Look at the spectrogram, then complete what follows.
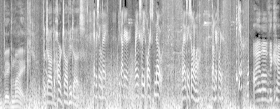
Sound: sped up audio sound effect

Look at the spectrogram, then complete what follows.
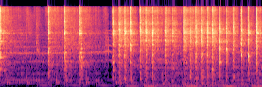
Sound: tapping

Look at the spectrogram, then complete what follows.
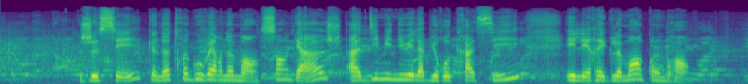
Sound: applause

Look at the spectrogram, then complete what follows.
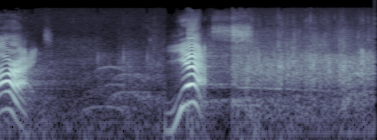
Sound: audience applauding

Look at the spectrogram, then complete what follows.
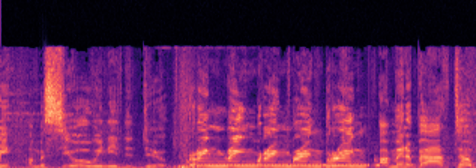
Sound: imitates phone ring

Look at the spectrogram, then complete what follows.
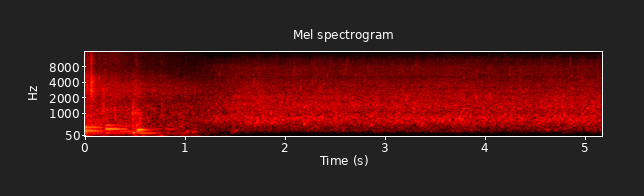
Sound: water gurgling

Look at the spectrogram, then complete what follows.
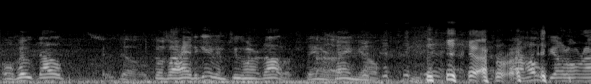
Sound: crowd laughs

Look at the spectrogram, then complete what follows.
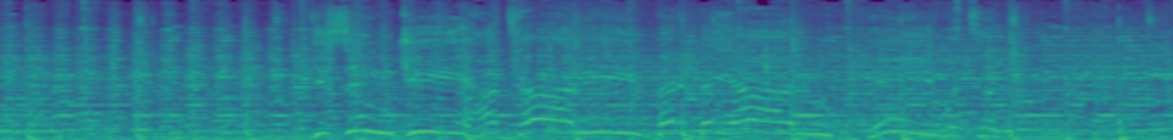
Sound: in Kurdish

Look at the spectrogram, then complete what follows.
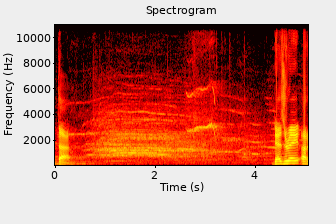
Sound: audience applauding

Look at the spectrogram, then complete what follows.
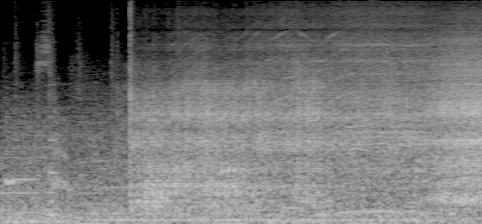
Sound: blender whirs

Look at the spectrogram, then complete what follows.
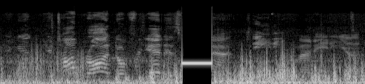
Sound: beep

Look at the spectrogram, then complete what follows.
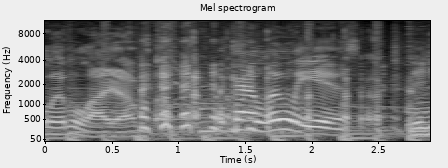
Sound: laughing

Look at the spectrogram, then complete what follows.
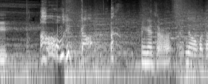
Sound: coughs

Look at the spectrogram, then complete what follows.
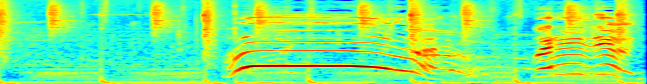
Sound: cheers

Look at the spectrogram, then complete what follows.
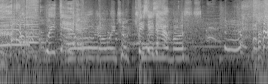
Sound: laughs

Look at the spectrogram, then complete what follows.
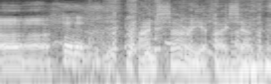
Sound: laughter

